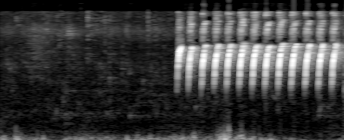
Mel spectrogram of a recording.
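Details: Bar-winged prinia ngebren-style training song for young birds: after a quiet start with low background rumble, a steady series of sharp, rising chip notes repeated about four times a second.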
